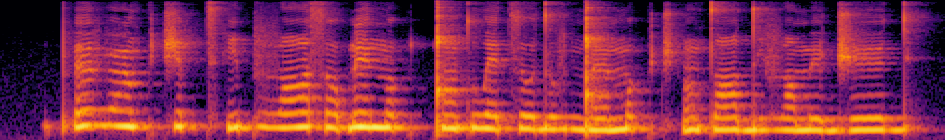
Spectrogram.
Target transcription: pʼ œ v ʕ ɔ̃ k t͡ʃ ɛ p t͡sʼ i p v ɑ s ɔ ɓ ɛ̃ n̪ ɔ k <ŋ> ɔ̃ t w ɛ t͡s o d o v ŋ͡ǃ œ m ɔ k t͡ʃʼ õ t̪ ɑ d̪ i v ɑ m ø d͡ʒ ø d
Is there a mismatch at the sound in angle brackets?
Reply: yes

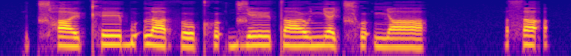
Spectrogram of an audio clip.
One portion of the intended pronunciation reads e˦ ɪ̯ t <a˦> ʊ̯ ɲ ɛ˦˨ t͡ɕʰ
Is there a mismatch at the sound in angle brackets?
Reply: no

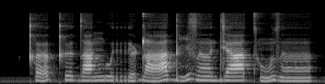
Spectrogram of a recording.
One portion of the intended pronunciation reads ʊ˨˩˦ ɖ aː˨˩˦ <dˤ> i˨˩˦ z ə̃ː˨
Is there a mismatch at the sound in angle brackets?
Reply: yes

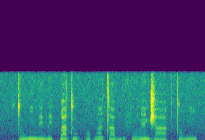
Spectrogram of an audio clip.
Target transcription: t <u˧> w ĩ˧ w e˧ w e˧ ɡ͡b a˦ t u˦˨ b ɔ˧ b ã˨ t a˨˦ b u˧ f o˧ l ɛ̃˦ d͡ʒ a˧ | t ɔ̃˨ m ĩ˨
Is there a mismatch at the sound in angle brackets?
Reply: yes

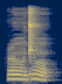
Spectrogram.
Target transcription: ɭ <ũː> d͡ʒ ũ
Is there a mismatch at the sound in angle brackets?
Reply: no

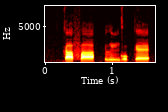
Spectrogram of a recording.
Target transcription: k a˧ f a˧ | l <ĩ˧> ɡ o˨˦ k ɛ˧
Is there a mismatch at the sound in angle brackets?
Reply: yes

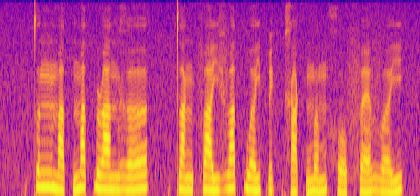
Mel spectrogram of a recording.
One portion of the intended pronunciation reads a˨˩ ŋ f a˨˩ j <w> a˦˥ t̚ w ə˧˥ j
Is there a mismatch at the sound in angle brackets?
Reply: yes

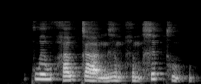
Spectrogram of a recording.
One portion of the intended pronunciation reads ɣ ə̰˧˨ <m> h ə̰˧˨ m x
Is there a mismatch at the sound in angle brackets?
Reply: no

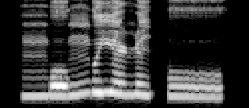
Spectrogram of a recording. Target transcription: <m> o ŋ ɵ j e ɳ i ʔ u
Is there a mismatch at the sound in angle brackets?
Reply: no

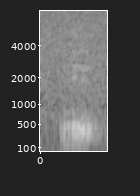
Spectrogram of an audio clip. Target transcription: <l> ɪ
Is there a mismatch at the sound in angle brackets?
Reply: yes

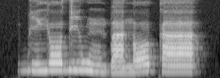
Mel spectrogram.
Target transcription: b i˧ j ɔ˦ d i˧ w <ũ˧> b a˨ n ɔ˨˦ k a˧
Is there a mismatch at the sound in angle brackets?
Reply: yes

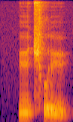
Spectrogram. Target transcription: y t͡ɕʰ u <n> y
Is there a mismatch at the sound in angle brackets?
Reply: yes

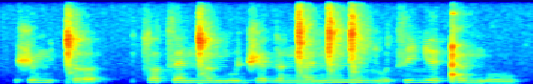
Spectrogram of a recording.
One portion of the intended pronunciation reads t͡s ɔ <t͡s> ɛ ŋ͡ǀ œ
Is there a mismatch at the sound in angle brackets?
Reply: no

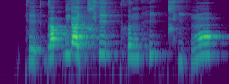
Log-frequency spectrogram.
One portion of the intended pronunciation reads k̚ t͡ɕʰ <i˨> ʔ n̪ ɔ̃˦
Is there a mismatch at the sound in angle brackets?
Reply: no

